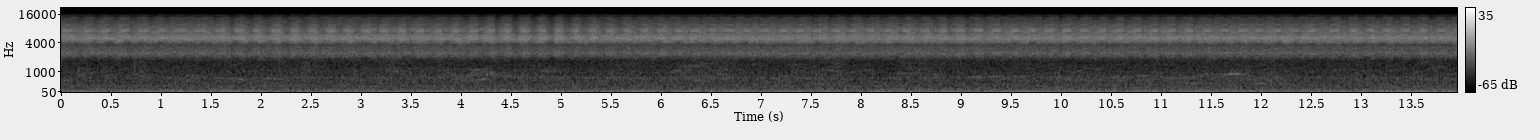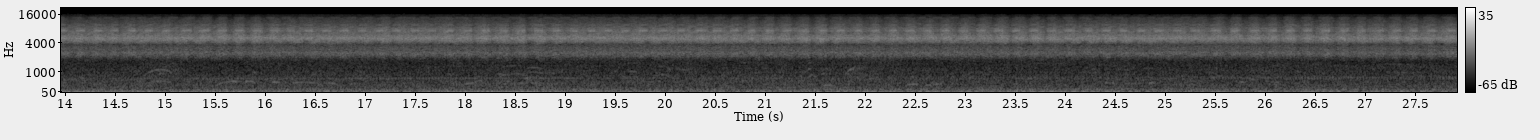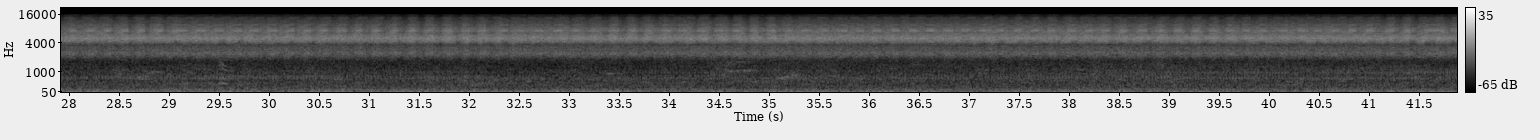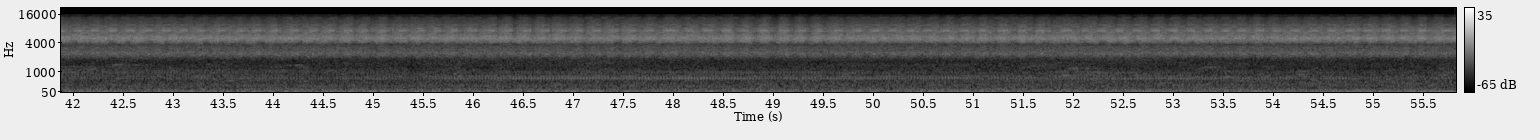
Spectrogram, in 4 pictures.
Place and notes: Jelsa, Hrvatska - Graveyard soundscape
Sounds of crickets, distant boat engines and people on the distatn beach. Sounds recordend on the graveyard with Zoom h4n.
9 August 2014, 13:55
